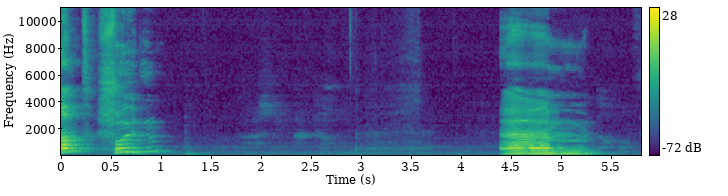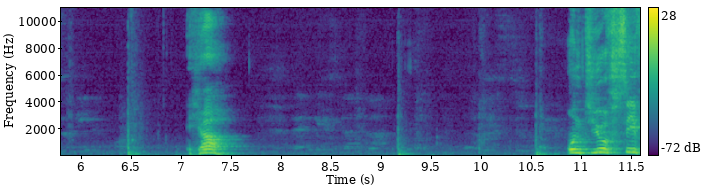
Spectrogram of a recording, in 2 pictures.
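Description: A young man speaks in short, animated bursts into a microphone close by.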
